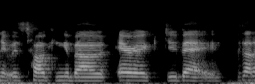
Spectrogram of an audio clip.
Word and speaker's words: Dubay: And I was reading a Guardian article, and it was talking about Eric Dubay. Is that how you pronounce his name? Yeah, Dubay.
